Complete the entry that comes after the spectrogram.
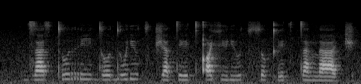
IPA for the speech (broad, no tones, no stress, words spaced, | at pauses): d͡zastʼuriː do duɾʲuːt͡st͡ʃa tɪːtqʼuxʲu ɾʲuːt͡ssokʼɪːt͡sta nat͡ʃ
